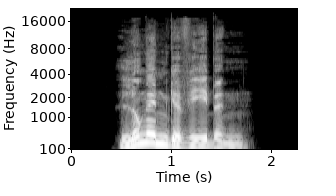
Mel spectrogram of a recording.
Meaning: dative plural of Lungengewebe
- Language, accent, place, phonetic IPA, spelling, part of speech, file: German, Germany, Berlin, [ˈlʊŋənɡəˌveːbn̩], Lungengeweben, noun, De-Lungengeweben.ogg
